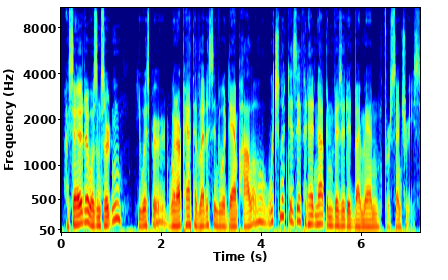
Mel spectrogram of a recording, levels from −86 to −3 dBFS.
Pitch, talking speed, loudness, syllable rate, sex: 120 Hz, 250 wpm, -18 LUFS, 6.0 syllables/s, male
